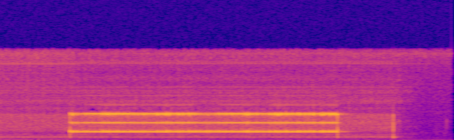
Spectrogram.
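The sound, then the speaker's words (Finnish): A single steady electronic beep from the answering machine of a bad parents' confession phone line, a bright sustained mid-high tone lasting about two seconds, heard alone over faint background hiss, followed by a small click. “Lue tunnustuksesi nauhalle äänimerkin jälkeen.”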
